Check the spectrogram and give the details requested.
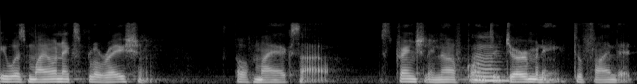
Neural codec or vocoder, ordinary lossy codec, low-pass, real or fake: codec, 16 kHz, 6 kbps, DAC; Opus, 24 kbps; 7.2 kHz; fake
